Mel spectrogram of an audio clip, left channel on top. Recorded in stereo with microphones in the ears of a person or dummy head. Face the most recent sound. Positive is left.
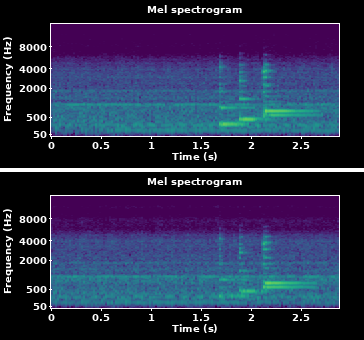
turn(degrees=0)  # may be behind; listen again after turning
